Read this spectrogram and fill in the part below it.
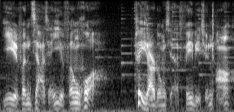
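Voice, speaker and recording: A man's voice: low voice, measured pace, faint music behind. A man playing a sly tomb-raider boss. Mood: scheming. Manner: sly, haggling, confident. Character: scheming male tomb-raider gang boss, middle-aged. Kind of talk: radio drama acting.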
